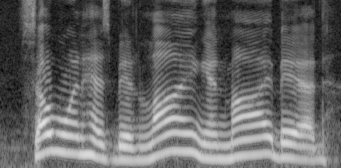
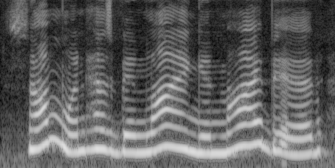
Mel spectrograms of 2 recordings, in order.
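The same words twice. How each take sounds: First: It is said in a great big voice. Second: It is said in a little baby voice.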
